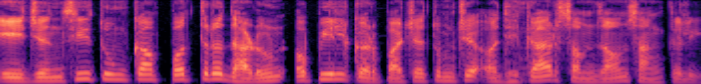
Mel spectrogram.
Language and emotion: Goan Konkani, neutral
